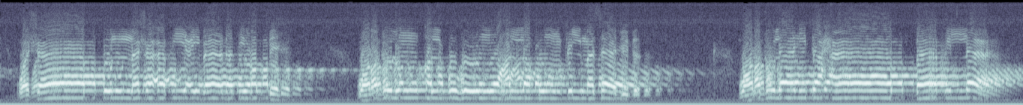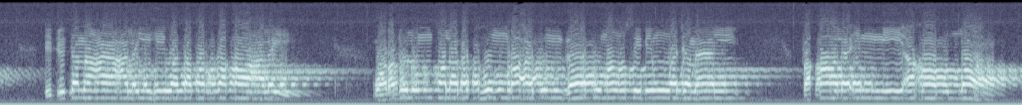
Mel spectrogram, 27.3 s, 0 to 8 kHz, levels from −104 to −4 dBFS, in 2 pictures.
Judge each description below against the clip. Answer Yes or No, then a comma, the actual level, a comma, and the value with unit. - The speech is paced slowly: Yes, slow, 60 wpm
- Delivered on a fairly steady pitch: Yes, narrow, 0.8 semitones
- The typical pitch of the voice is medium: No, high, 205 Hz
